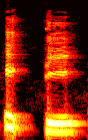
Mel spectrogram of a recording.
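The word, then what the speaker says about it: اهدِ: Kalau ketiga kasroh, alifnya ikutan kasroh. Ihdi. Nah, itu bacanya.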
